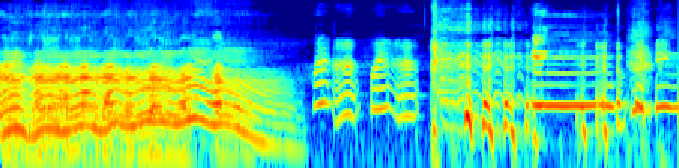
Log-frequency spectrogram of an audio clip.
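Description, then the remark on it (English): A voice imitates a car engine: a loud, buzzing, wavering drone that revs and then winds down in pitch, followed by short sputtering vocal bursts and laughter-like noises. “I want to redo our engine noise.”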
